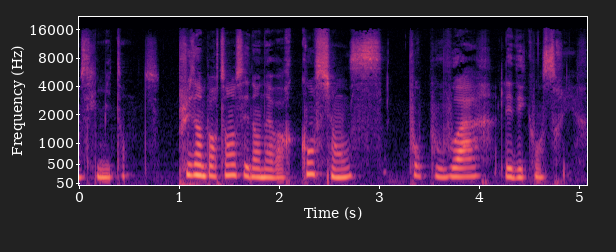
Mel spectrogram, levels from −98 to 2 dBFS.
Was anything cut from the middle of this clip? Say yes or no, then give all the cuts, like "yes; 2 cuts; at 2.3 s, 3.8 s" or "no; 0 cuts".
no; 0 cuts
